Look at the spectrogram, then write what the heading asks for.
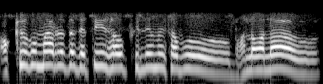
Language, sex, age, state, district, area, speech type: Odia, male, 18-30, Odisha, Ganjam, urban, conversation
